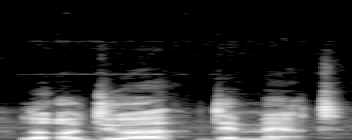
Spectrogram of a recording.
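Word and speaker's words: L'odeur de Mer: So it's a fragrance based on that and it's called Le Odour de Mer. And I believe I've pronounced it right.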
